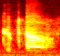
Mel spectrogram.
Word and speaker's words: Kapel: Instagram, my last name Kapel, so K-P-E-L, Kapel, kicking it.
